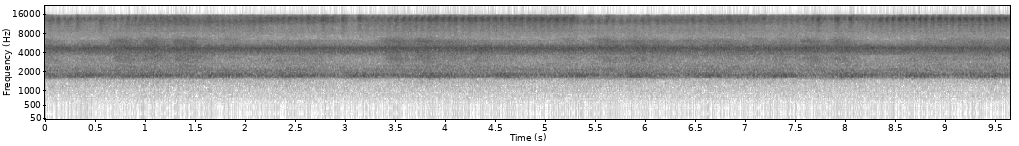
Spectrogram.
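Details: Chorus of crickets in a forest: constant high buzzing chirps from many callers layered into a bright, unvarying hum, some upper tones swelling and fading briefly; nothing else stands out.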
